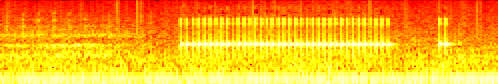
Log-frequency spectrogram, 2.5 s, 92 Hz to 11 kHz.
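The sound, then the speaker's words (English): A telephone rings with one steady, buzzy ring lasting about a second, followed by the brief start of another, over a faint low hum, sounding as if heard through a handset, as a call is placed to the 25th Precinct police headquarters. “I'll call him, get him to give you a rundown on me, and then we'll both go over to headquarters.”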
